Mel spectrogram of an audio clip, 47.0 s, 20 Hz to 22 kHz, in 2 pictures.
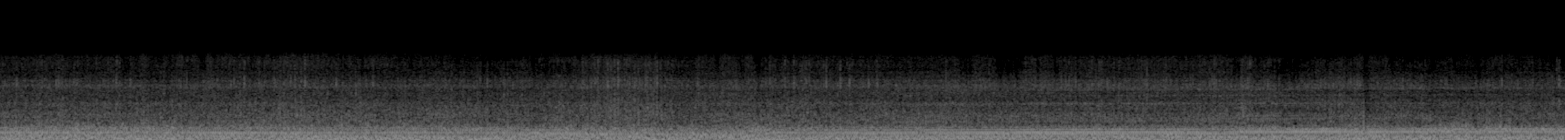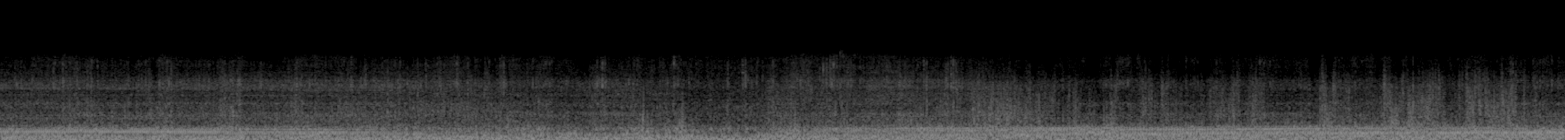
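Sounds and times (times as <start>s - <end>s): road and wind noise: 0.0s - 46.9s
vehicle engine humming: 0.0s - 46.9s.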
